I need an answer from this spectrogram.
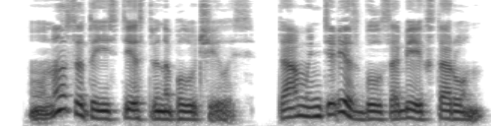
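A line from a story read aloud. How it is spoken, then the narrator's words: Grumbled mutter. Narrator (Russian): пробурчал Раф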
